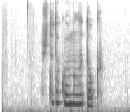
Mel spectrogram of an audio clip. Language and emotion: Russian, neutral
